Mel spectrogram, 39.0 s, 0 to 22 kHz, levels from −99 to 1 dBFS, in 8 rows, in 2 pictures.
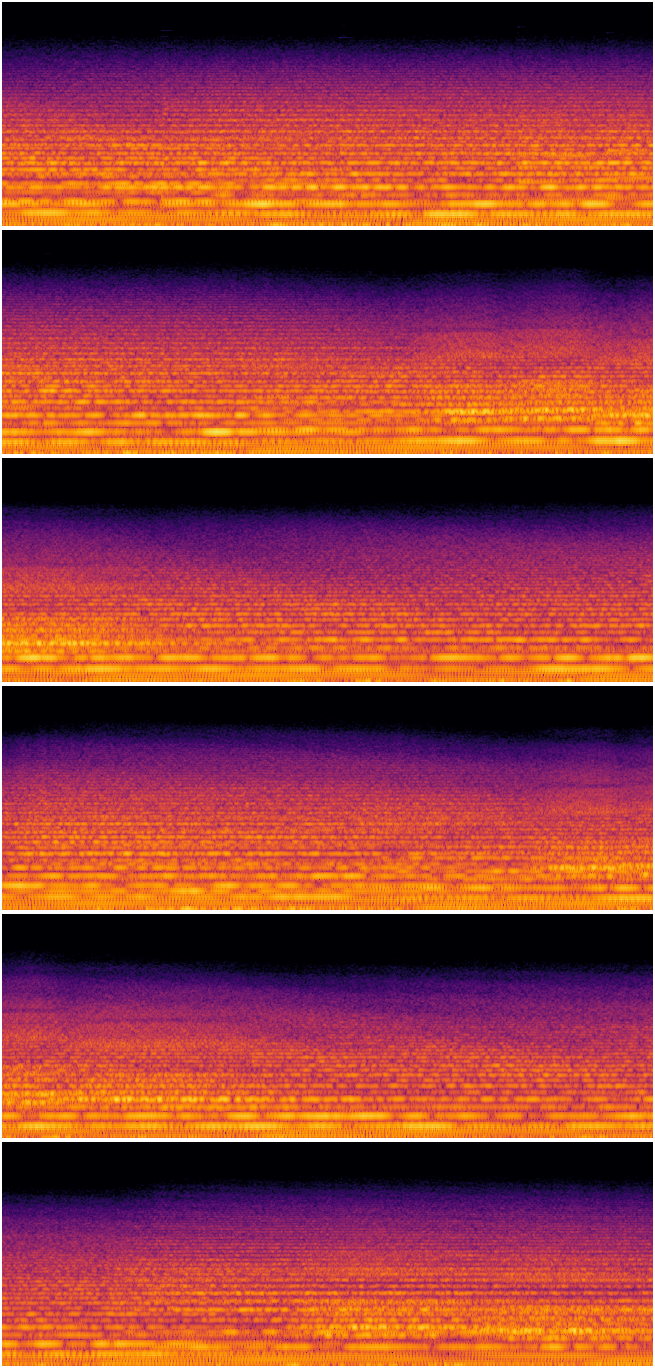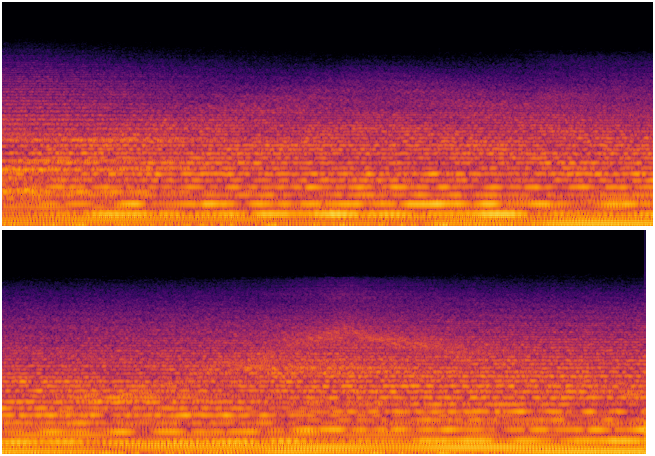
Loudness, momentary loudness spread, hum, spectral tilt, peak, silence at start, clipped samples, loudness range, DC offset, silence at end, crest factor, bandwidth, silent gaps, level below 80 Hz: -16 LUFS; 6 LU; none; -8 dB/octave; 0 dBFS; 0 s; under 0.1%; 4 LU; 0.9%; 0 s; 14 dB; 7.8 kHz; none; -26 dBFS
